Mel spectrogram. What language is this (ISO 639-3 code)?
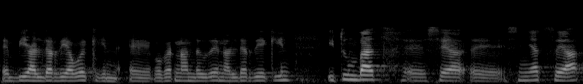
eus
